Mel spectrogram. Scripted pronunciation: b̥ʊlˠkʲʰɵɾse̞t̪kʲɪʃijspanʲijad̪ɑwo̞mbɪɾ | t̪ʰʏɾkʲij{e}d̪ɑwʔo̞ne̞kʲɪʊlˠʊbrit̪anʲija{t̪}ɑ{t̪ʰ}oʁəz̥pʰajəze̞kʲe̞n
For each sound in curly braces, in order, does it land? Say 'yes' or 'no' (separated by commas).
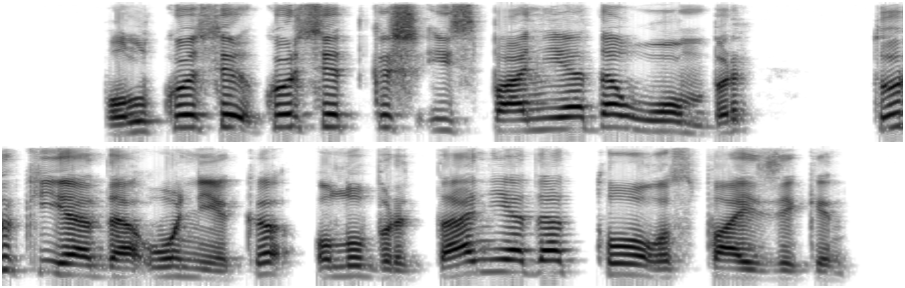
no, no, yes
